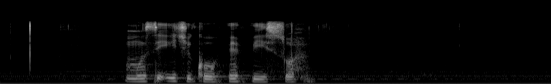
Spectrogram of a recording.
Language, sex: Venda, male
